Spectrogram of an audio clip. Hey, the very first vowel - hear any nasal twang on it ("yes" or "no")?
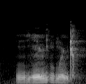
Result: yes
